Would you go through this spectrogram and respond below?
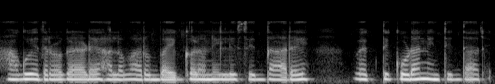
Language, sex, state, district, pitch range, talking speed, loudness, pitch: Kannada, female, Karnataka, Bidar, 225-235 Hz, 110 wpm, -13 LUFS, 230 Hz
